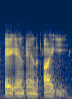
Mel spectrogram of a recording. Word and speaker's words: Annie: See, look, if you want to make this Annie, then we have to put right here, between there, an I. See? A-N-N-I-E. See, now the I is silent. Now that's Annie.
